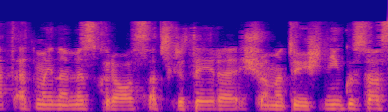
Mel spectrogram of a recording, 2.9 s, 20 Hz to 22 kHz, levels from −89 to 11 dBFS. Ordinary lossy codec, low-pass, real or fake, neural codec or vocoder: AAC, 32 kbps; 9.9 kHz; real; none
